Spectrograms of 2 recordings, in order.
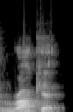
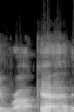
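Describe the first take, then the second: First: "rocket" pronounced ROCK-it, weak second vowel; schwa in second syllable. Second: "rocket" pronounced rock-ET, with a clear "eh"; full vowel in second syllable. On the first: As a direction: say "rocket" naturally, ending in a reduced "it". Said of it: "said I". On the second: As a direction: give "rocket" a full short E at the end. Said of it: "So it didn't say rocket". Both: Shown as a demonstration.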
